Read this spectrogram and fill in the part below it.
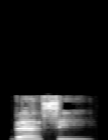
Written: bessie

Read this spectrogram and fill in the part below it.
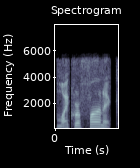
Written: microphonic

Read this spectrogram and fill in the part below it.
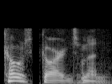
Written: coastguardsman

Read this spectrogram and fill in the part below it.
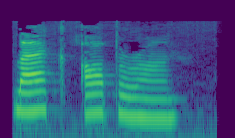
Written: lac operon

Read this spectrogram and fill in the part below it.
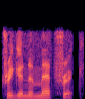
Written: trigonometric

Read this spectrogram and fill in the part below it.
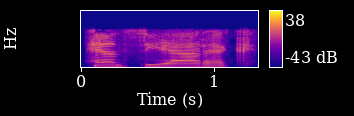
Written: Hanseatic

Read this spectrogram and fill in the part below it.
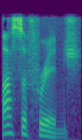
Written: ossifrage

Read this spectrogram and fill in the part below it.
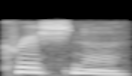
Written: Krishna

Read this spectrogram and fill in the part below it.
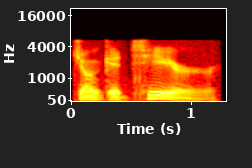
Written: junketeer

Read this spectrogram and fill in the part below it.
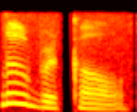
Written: lubrical

